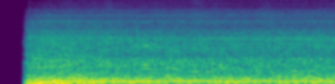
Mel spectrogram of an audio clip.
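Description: A steady, low mechanical hum or rumble that sets in a moment after the start and holds even.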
